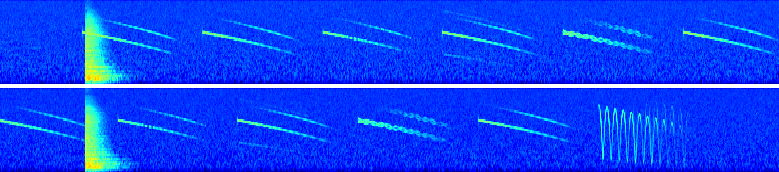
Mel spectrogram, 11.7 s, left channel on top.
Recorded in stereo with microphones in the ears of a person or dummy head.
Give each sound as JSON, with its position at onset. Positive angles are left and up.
{"t": 1.3, "sound": "a snare drum", "side_deg": -20, "distance_m": 1.7}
